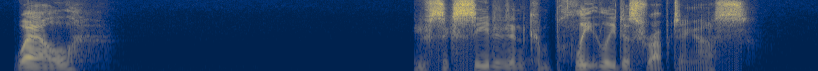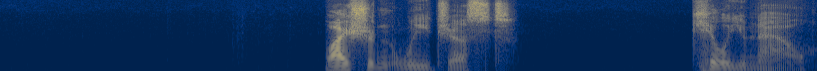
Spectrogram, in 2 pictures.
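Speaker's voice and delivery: authoritative, commanding voice of a commander. Voicing a commander who addresses the adventurers from above, commanding voice from above. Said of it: "You hear a commanding voice from above".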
